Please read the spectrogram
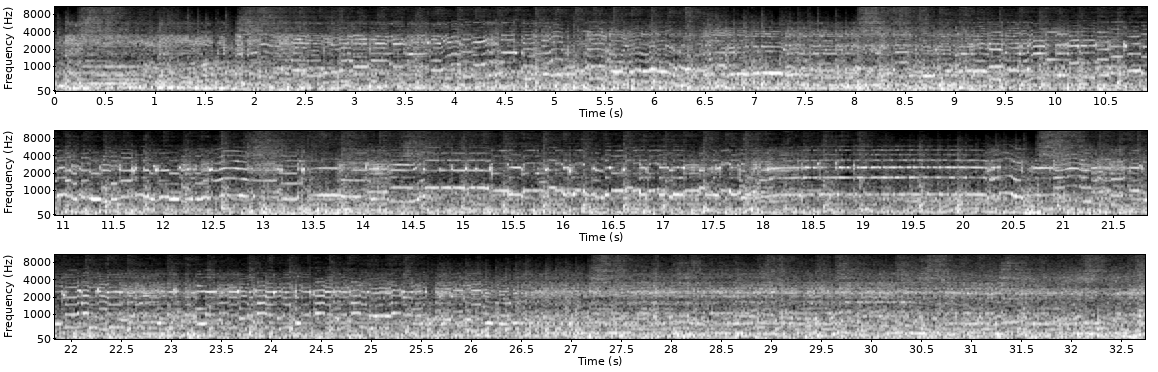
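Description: Heavy metal band playing live: distorted electric guitars, bass guitar and drum kit, with some long held notes about two-thirds of the way through.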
